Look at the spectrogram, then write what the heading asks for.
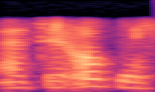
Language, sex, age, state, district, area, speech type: Bengali, female, 30-45, West Bengal, Birbhum, urban, conversation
